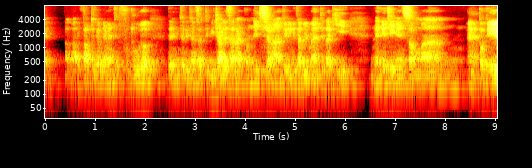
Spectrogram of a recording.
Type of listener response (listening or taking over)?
listening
